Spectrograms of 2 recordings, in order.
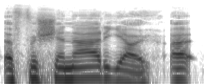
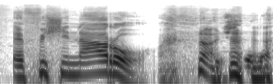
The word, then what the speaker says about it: aficionado: years back John guitar aficionadio did I pronounce that right Aficionado Aficionado okay um but but but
